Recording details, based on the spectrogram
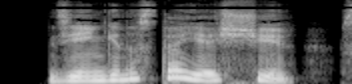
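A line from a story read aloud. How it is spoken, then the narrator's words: Dry remark. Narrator (Russian): сухо заметила Мэлори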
